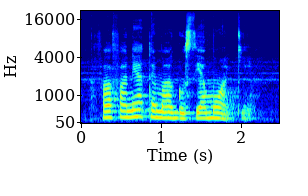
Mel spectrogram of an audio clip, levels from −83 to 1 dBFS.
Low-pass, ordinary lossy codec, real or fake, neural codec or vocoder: none; none; fake; vocoder, 44.1 kHz, 128 mel bands, Pupu-Vocoder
